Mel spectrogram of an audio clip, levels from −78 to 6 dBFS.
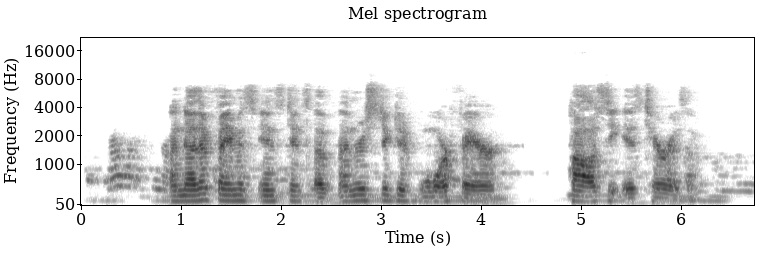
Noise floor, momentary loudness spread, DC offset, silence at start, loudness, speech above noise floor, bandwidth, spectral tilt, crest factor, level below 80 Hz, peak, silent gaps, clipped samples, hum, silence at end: -63 dBFS; 16 LU; under 0.1%; 0.05 s; -19 LUFS; 43 dB; 7.6 kHz; -4.5 dB/octave; 18 dB; -64 dBFS; -2 dBFS; none; under 0.1%; none; 0 s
